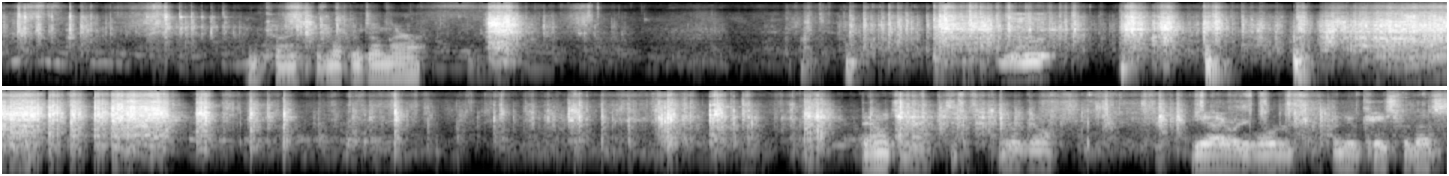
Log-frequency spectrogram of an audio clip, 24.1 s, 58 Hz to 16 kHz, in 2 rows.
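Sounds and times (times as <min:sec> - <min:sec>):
metal auger cable clattering: 0:00.0 - 0:03.0.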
